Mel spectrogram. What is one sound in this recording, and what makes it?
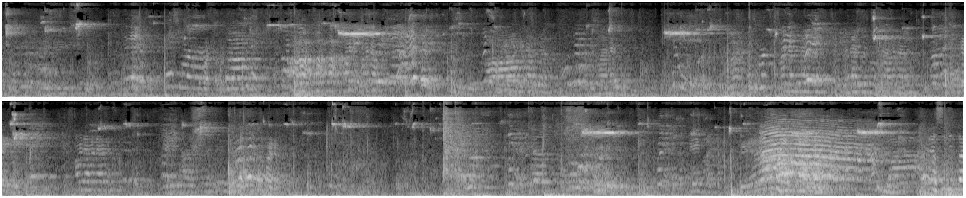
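Shoes squeak on a wooden floor in a large echoing hall.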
